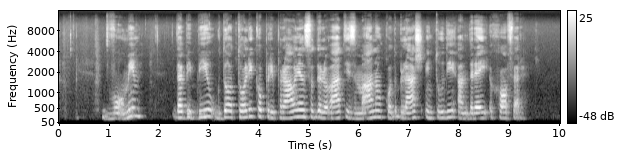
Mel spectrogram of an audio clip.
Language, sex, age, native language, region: Slovenian, female, 60+, Slovenian, Primorsko-notranjska region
